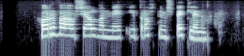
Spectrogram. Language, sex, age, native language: Icelandic, female, 40-49, Icelandic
